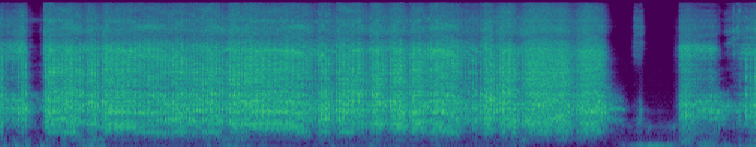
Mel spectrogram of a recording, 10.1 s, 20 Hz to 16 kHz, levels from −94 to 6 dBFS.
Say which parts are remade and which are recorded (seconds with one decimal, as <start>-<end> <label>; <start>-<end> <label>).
0.0-7.0 recorded; 7.0-9.6 remade; 9.6-10.1 recorded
